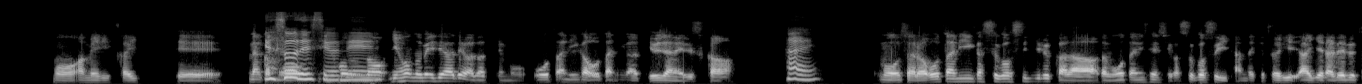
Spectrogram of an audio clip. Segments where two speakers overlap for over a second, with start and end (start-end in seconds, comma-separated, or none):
2.6-3.8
